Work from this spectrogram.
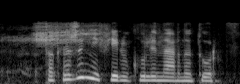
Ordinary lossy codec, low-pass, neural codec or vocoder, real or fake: Opus, 24 kbps; 7.2 kHz; codec, 24 kHz, 3.1 kbps, DualCodec; fake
